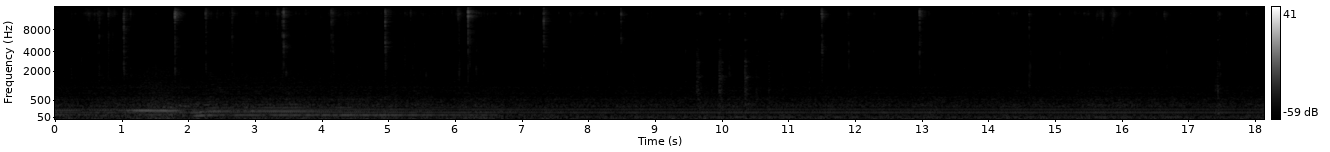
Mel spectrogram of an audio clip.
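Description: Faint, scattered sharp crackles and clicks, about a dozen of them, from crispy fried chicken being pulled apart by hand and eaten, with faint mouth sounds over near silence.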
